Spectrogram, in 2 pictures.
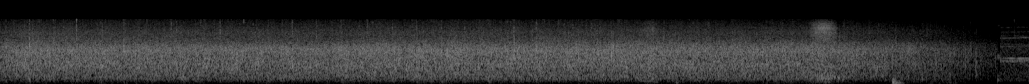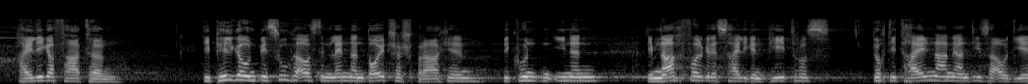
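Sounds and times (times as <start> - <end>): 
large crowd applause: 0.0 - 10.0
speech: 10.5 - 11.6, 12.3 - 20.5.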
